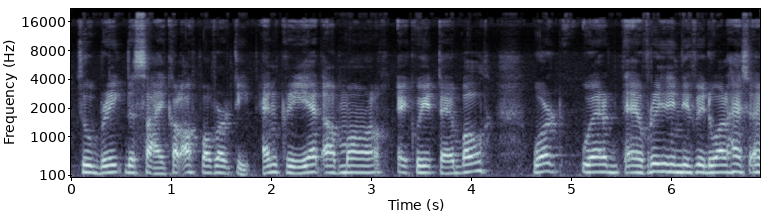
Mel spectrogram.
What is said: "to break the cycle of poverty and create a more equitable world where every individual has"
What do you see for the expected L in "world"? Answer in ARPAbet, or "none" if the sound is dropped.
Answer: none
